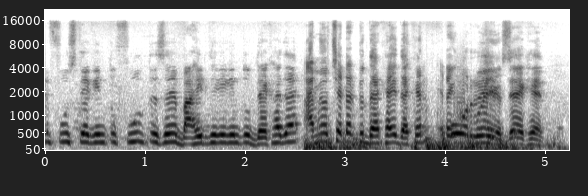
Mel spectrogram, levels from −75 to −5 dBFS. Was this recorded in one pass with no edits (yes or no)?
no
